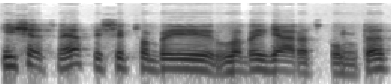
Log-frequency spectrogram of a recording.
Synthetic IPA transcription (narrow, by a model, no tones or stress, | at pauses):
ɪʃʲɛsʲmʲeːst̪ɐɪʃʲɛɪplˠɐbɐɪlˠɐbɐɪɡʲæːɾɐspʊŋk̚t̪ɐs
